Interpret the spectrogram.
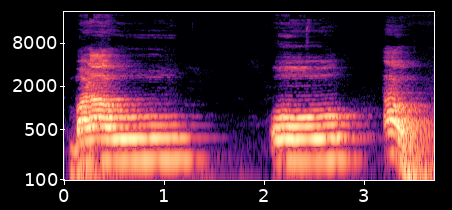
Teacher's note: बड़ा ऊ, ओ, औ, तो इसमें ओंठ गोल आकृति के हो जाते हैं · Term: वृत्तमुखी स्वर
